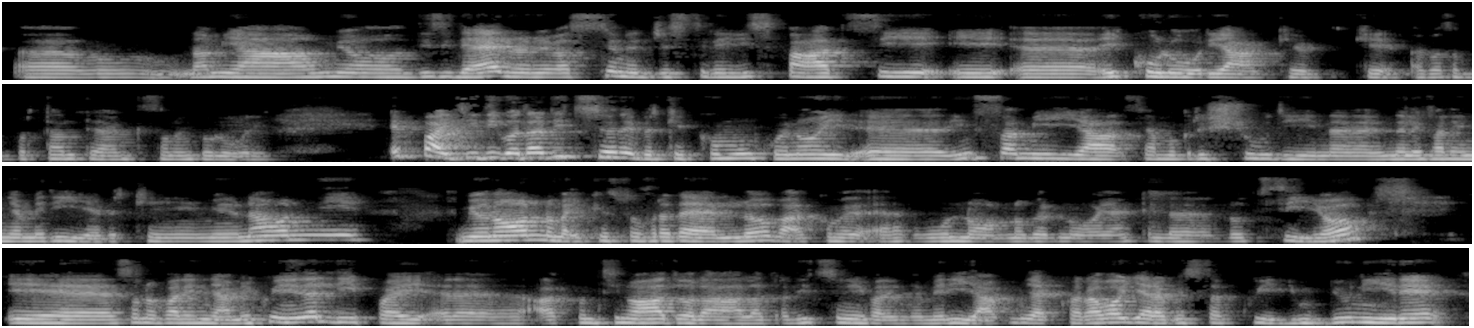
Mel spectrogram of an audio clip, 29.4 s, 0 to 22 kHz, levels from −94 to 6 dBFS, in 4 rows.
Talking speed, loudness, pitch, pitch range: 180 wpm, -25 LUFS, 185 Hz, 175-200 Hz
